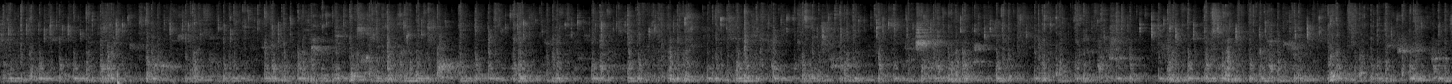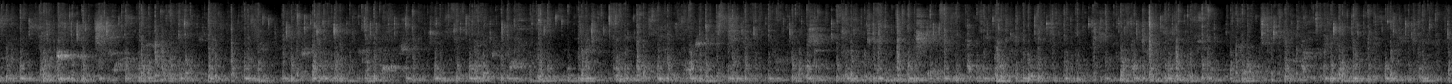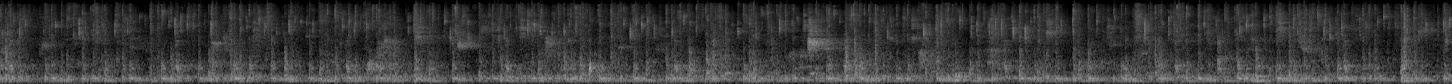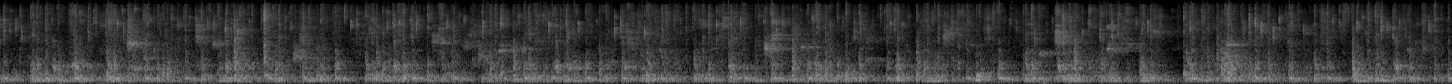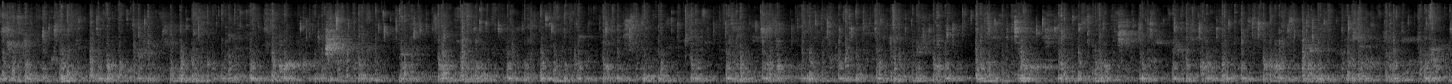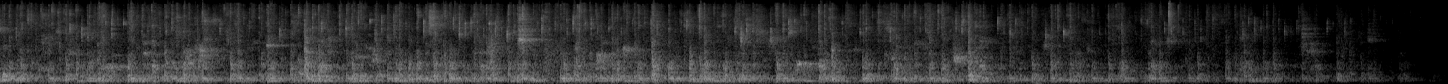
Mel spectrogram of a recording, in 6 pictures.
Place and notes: Differdange, Luxembourg - Water on metal
In an underground mine, in the middle of a tunnel, water is falling on a rotten sheet metal.
Hussigny-Godbrange, France, 28 March 2016, 09:40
